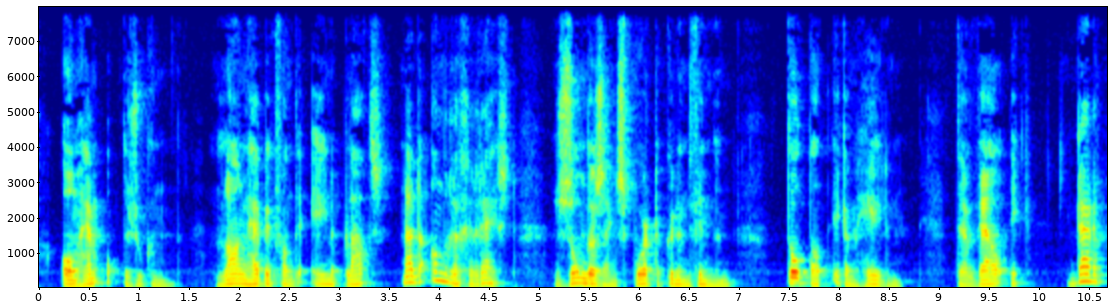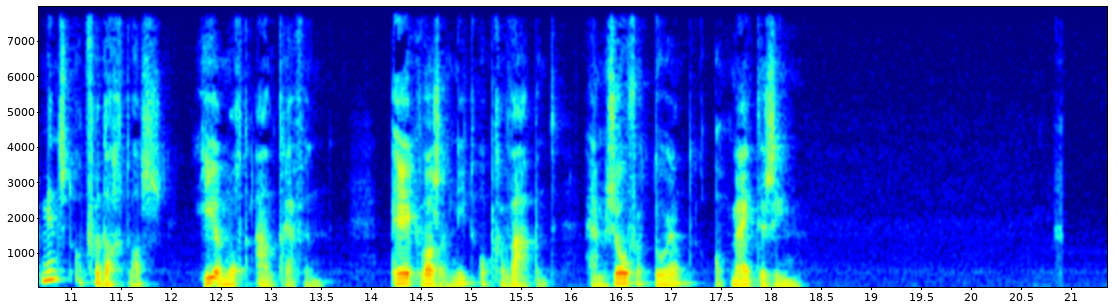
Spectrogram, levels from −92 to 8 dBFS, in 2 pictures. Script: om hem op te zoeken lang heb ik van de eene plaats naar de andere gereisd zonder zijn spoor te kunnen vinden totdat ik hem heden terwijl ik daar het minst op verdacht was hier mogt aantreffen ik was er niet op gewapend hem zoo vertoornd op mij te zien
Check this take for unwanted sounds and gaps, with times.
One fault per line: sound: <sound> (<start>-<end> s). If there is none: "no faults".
no faults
